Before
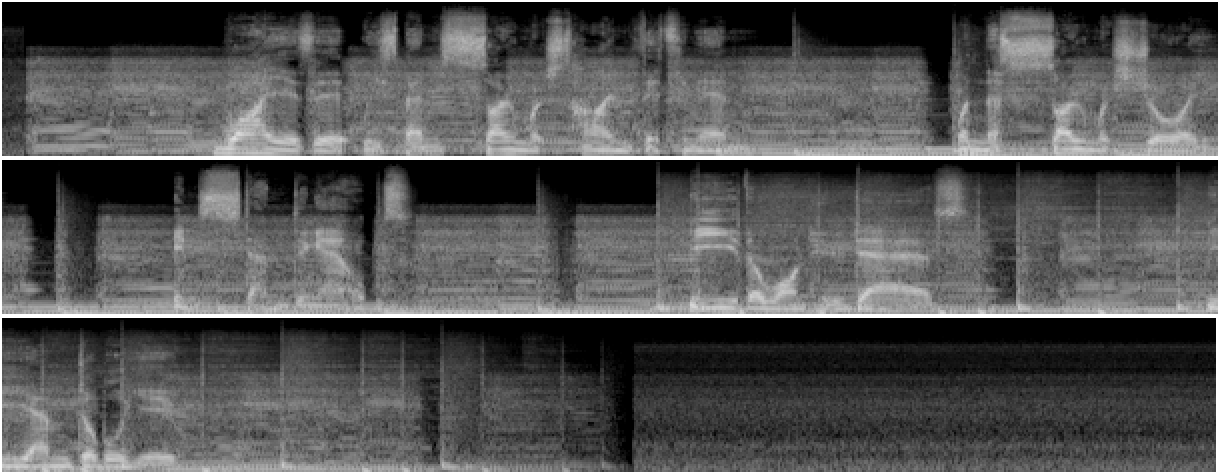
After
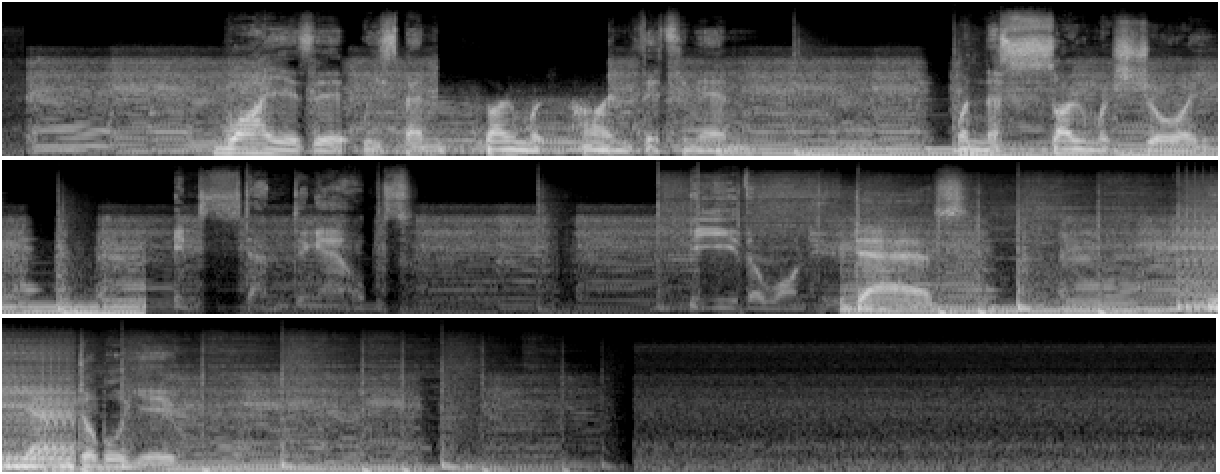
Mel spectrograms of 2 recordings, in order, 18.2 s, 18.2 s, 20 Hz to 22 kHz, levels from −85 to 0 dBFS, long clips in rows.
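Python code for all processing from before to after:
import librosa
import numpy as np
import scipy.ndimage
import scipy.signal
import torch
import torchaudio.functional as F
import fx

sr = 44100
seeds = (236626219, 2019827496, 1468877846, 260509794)

y = fx.chain(x, sr, fx.ellip_bandpass(low_hz=130.0, high_hz=1400.0, order=3, stop_db=50),
    fx.tilt_shelf(db=7.0, hz=790.0), at=(2.17, 3.03))
y = fx.chain(y, sr, fx.differentiator(),
    fx.notch(hz=7500.0, q=15.0),
    fx.over_compress(threshold_db=-27.0, ratio=-1.0), at=(6.79, 10.27))
y = fx.chain(y, sr, fx.highpass(hz=120.0, slope=12),
    fx.room_flutter(wall_m=7.2, rt60_s=1.5), at=(11.87, 12.52))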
